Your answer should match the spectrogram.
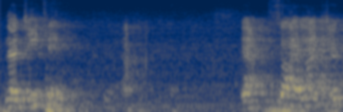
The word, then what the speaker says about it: Najite: Najite.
